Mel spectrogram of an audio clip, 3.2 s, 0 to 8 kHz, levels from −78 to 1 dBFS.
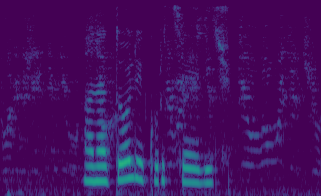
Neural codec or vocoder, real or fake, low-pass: none; real; 7.2 kHz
